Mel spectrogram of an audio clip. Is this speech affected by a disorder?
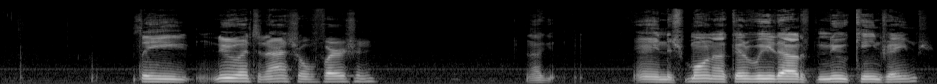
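Yes: cerebral palsy; congenital cerebral palsy.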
